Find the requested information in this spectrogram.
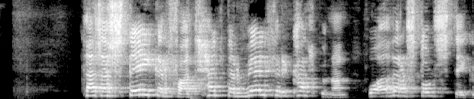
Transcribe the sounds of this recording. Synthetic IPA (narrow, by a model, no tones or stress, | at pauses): θɛsast̪eːjkaɾ̥faːt̪hɛn̥t̪aɾvɛːlfɪɾɪɾ̥kʰal̥kʏnanː | ɔɣaðeɾast̪owlst̪eːjkʏ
